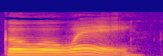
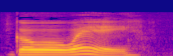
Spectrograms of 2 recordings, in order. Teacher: your lips are going to be in the forward position, so a W, a W, quite naturally leads into the next sound. Go away. You don't want to say go away and break the undercurrent of your voice. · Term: W glide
